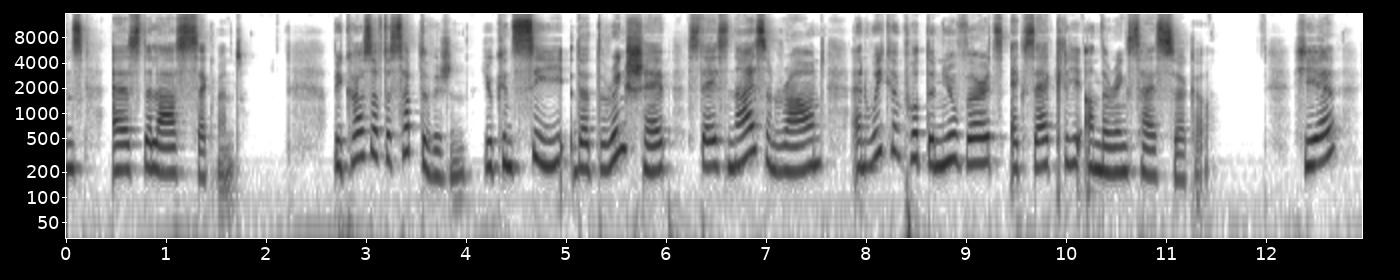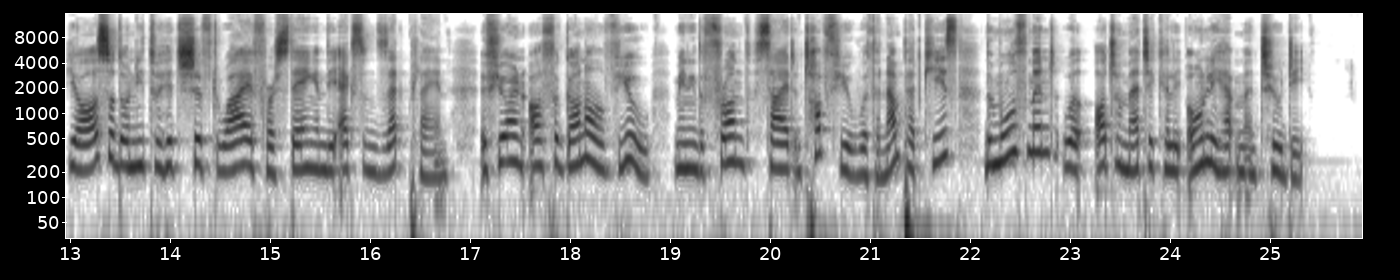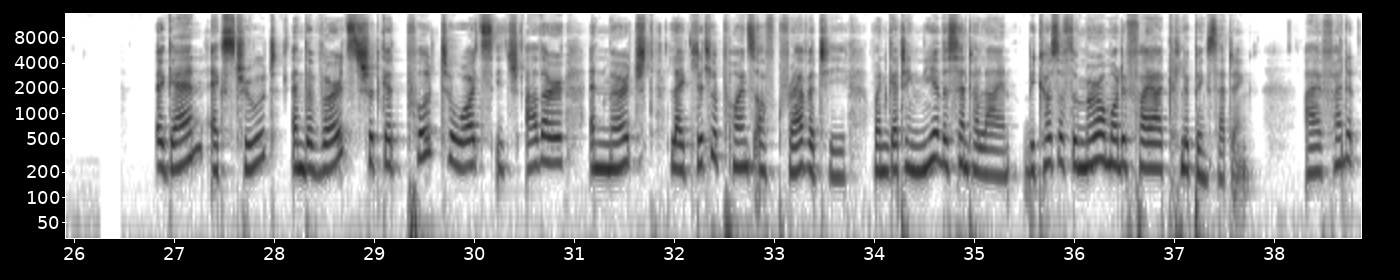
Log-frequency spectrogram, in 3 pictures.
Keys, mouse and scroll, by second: 2.7 click, 5.0 shift+click, 5.2 shift+middle click, 7.7 click, 8.3 g, 10.4 click, 11.2 g, 11.3 o, 11.4 g, 13.0 right click, 13.9 KP_3, 15.1 g, 17.2 click, 18.2 KP_7, 19.3 g, 23.0 click, 23.3 middle click, 24.1 g, 26.0 right click, 26.7 click, 27.4 alt+click, 28.5 e, 32.1 click, 32.8 shift+click, 33.5 click, 33.7-36.6 middle drag, 36.9 shift+middle click, 37.8 shift+click.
